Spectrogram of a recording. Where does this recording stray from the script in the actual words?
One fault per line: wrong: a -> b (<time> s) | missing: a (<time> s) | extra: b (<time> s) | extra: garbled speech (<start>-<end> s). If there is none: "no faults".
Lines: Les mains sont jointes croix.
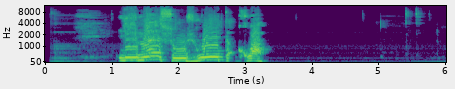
no faults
